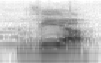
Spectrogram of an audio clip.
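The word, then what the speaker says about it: via: ये जो विया शब्द है, कुछ देश में जो प्रोनाउंसिएशन जो होता है वो वाया होता है, वाया। बट ब्रिटिश में जो होता है वो विया होता है, और इंडिया में मोस्टली विया ही पढ़ते हैं, ब्रिटिश में भी विया पढ़ते हैं।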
